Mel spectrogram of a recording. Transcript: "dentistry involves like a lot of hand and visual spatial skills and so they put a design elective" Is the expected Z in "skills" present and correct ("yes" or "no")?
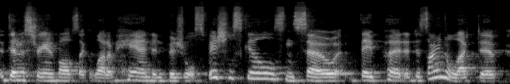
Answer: yes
